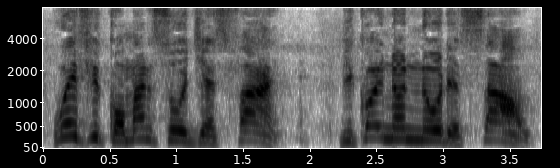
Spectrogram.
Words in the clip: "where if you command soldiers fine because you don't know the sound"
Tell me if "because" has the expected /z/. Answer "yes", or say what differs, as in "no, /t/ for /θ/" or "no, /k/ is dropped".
no, /z/ is dropped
